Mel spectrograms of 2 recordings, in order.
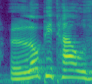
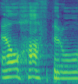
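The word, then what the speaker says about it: L'Hôpital: to discuss something called l'hopital's rule not el hospital or Hospital on a l'hopital it's French I believe in one of my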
